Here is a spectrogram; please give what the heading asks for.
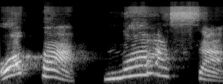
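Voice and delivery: sudden, frightened, startled, swooping exclamation. Teaching how intonation shows fright, with a startled intonation. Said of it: "assustada, eu vou também usar uma entonação de susto".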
